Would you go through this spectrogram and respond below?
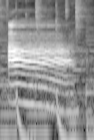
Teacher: percebam como a primeira sílaba é simplesmente a letra A. A, bem aberto.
